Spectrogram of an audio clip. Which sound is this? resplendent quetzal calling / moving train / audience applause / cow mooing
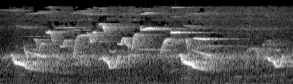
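resplendent quetzal calling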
